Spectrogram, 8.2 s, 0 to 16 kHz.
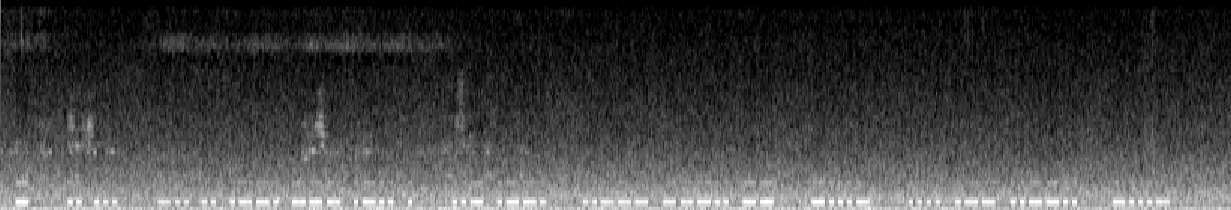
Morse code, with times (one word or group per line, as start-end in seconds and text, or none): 0.0-0.2 …
0.4-0.8 IS
1.0-2.7 DIPOLE
3.0-3.6 UP
3.9-5.1 28M
5.4-5.8 <BT>
6.1-7.2 HW?
7.4-7.8 <BT>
